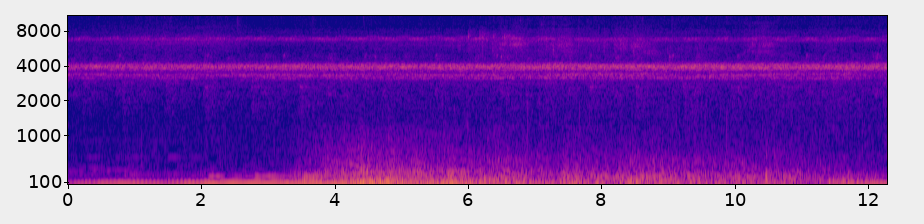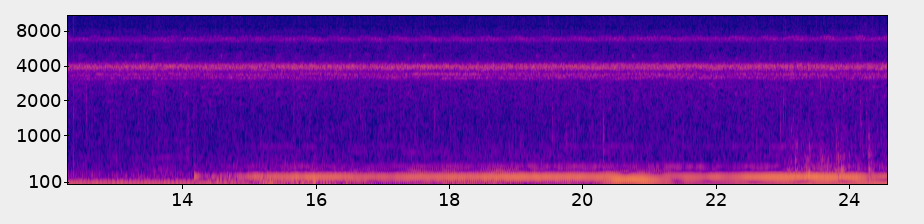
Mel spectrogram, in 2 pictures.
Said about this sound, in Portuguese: a chuva vai se transformando.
